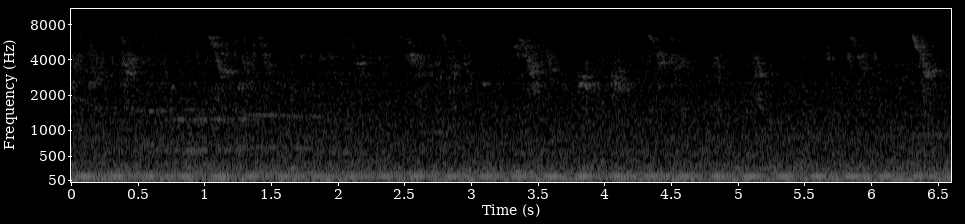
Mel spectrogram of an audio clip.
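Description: Faint bird chirps, many short high notes falling in pitch, scattered irregularly over a low steady hum.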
